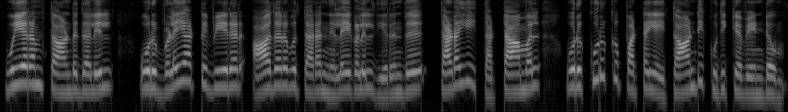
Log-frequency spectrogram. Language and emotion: Tamil, neutral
